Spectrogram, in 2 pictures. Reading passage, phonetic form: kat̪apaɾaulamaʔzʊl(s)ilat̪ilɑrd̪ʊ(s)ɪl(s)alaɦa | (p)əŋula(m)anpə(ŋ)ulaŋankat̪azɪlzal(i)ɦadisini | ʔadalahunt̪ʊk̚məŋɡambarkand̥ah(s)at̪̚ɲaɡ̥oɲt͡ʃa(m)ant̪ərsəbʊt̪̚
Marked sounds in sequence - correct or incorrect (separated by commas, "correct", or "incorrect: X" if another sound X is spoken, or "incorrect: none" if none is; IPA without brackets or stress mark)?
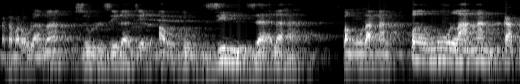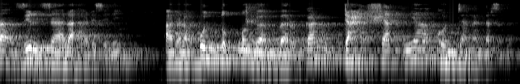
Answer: incorrect: z, incorrect: z, incorrect: z, correct, incorrect: ŋ, correct, incorrect: a, incorrect: ʃ, incorrect: ŋ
